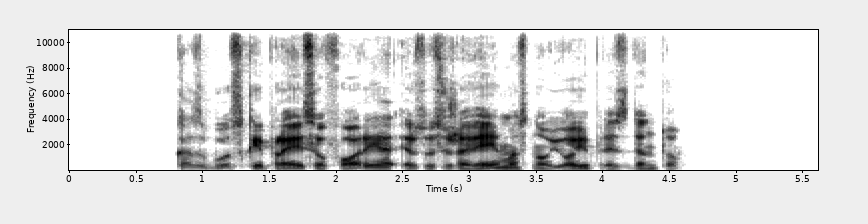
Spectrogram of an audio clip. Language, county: Lithuanian, Kaunas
